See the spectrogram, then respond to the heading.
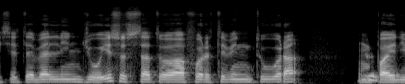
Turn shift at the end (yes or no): no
